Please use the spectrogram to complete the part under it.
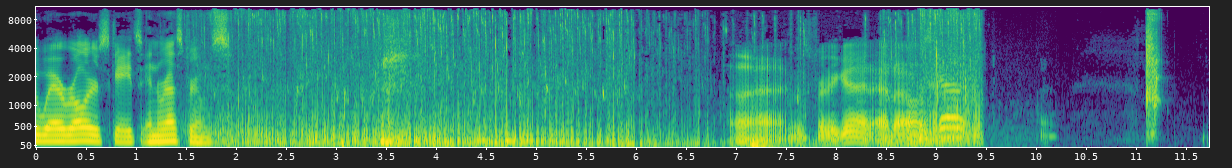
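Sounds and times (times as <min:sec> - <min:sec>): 
speech: 0:00.0 - 0:02.4, 0:07.0 - 0:09.5
water gurgling and bubbling in a tub: 0:01.1 - 0:09.5.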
